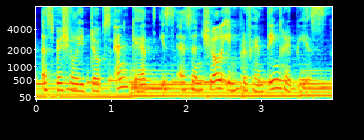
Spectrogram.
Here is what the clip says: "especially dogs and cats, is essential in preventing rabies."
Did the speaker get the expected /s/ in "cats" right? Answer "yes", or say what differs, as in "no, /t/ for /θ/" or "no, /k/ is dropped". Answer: no, /s/ is dropped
